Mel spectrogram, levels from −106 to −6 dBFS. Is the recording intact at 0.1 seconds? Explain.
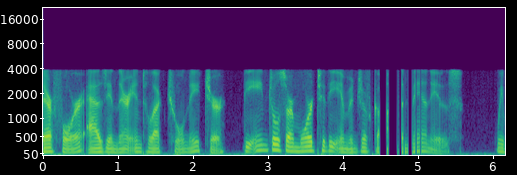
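Yes, at 0.1 seconds the speech is intact, with no fault at that moment.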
